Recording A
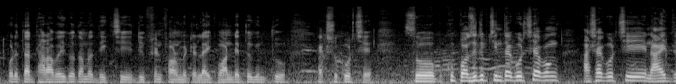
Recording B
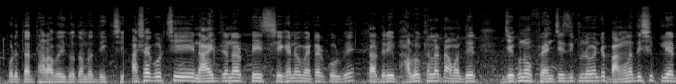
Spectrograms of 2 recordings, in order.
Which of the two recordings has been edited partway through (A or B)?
B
